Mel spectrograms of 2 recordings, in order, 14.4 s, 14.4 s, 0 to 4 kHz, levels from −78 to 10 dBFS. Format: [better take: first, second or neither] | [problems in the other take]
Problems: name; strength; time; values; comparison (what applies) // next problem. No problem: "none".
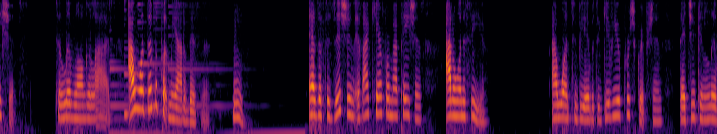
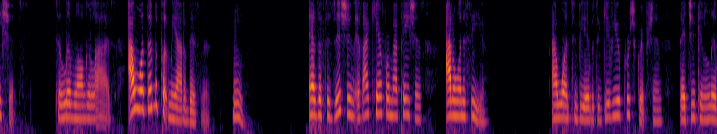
second | background sound (Guitar); 17 dB below the speech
